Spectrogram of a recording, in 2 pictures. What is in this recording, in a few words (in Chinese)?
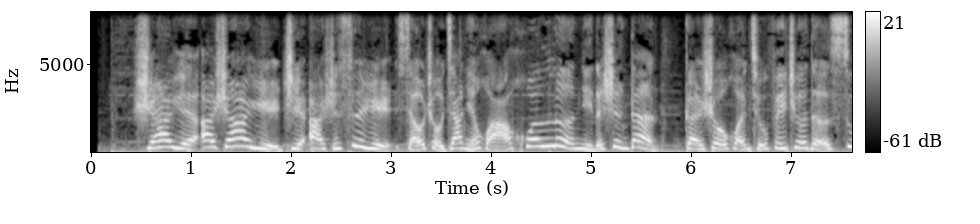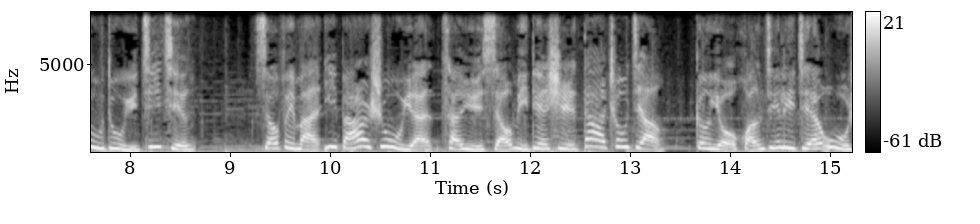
女 促销 沉稳大气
